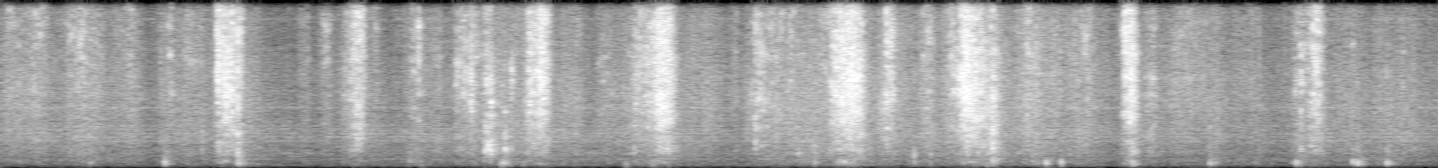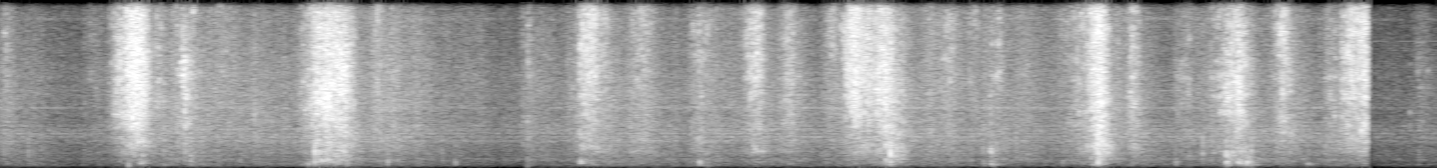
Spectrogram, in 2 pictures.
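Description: Cotton fabric rustles and crinkles as hands handle it up close.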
